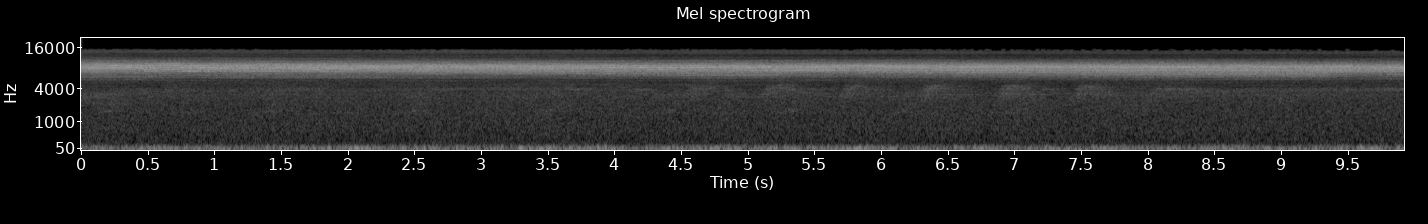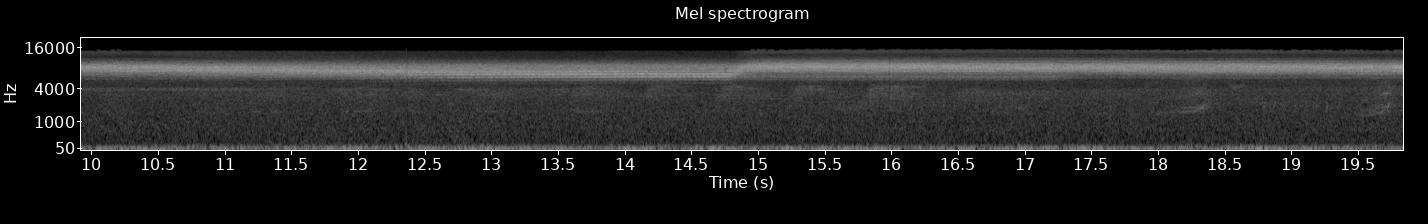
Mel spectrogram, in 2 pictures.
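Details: Cicadas singing in a pine forest at Ssanggyesa temple, Jirisan National Park: a dense, steady high buzzing drone that shifts pitch slightly midway, with faint pulsed calls repeating beneath it and a low rumble throughout.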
